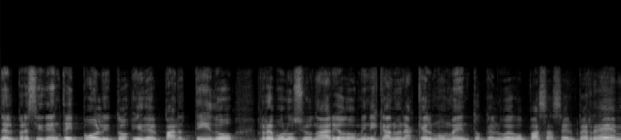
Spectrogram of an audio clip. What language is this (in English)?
Spanish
